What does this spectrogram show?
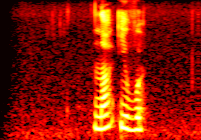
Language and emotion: Russian, neutral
